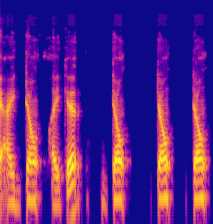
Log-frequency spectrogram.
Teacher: there might be a little bit of a nasal there it's okay but we still have the t it's a stop t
